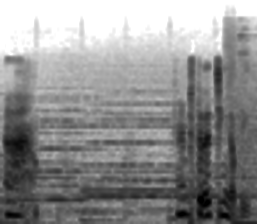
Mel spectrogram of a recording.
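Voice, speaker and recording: A woman's voice: fairly high pitch, sing-song, unhurried, a bit bright. Chatty woman streamer, Catalan native. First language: Valencian/Catalan. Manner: chatty, laughs easily, reads game text aloud. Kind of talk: casual chat while gaming. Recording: slightly dull lo-fi stream audio. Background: faint game music.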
